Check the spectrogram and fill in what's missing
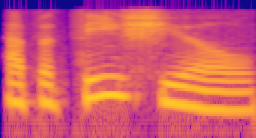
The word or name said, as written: apothecial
